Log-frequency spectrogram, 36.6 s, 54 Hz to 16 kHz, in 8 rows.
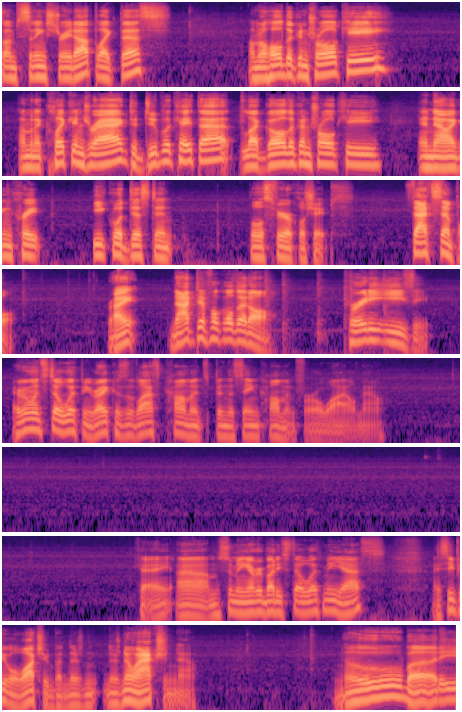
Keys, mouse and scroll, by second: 0.8-4.7 ctrl+right drag, 4.7-8.8 ctrl+drag, 9.5 q, 9.9 ctrl+right click, 11.0 right click, 13.1 typing, 13.2-16.4 ctrl+right drag, 18.4 click, 18.4 typing, 27.0 click, 28.1-28.9 scroll down 1, 31.8 click, 33.1 alt+right click.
